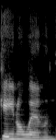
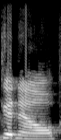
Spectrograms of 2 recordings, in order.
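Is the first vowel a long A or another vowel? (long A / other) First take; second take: long A; other. First: The first vowel is a long A. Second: The first vowel is not a long A. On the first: The speaker calls it right. "it's phonetically Ganelin long A" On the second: The speaker calls it wrong. "What's the most common mispronunciation of you?"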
